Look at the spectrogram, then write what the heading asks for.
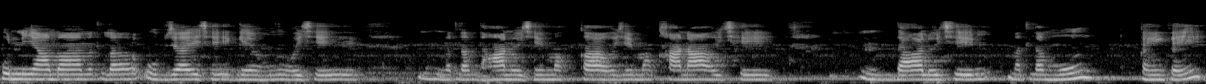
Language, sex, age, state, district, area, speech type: Maithili, female, 18-30, Bihar, Purnia, rural, spontaneous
